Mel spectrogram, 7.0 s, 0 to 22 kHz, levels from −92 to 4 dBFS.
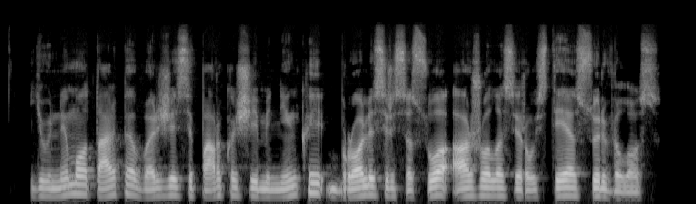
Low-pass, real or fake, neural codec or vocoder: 14.4 kHz; real; none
